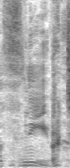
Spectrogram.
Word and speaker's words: thneed: By the way, he doesn't have a lisp. It's just the way it's pronounced. – No, it's called a thneed. T-H-N-E-D. – Say it again. – Thneed. – Okay. – It's Dr. Seuss's word.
